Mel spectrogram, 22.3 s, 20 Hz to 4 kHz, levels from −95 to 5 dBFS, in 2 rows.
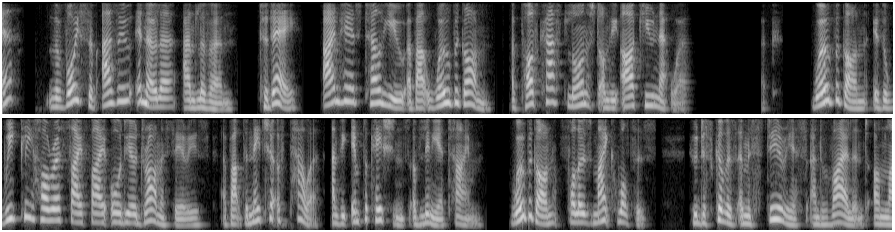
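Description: At 8.52 s the speech stops and a brief trace of the last sound carries on before dropping into near-silence, which lasts about 0.87 s. The speech resumes at 9.51 s exactly where it left off, with nothing skipped. This is a call audio freeze, likely caused by packets held up in transit until the jitter buffer ran dry. The receiver padded the wait, inserting roughly 0.97 s of extra delay rather than losing any speech.

Just after "audio drama series", from 13.74 s to 21.53 s, the speech becomes noticeably hurried, running at about 112% of normal speed while its pitch stays the same. This is a jitter buffer speed-up. Once the backlog of late audio arrived, the buffer held more than it needed. The receiver trimmed many tiny pitch-period slices in succession to drain the excess, cutting roughly a second overall. Throughout, the narrow call-codec band is audible, with nothing above 4 kHz, consistent with G.711 mu-law.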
